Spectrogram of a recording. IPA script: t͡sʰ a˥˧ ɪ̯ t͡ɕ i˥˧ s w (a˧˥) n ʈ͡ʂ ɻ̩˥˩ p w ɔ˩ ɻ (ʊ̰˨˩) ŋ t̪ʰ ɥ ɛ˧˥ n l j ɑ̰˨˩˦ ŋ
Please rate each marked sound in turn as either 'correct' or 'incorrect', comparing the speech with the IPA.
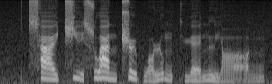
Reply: incorrect: a˥˧, incorrect: ʊ˥˩

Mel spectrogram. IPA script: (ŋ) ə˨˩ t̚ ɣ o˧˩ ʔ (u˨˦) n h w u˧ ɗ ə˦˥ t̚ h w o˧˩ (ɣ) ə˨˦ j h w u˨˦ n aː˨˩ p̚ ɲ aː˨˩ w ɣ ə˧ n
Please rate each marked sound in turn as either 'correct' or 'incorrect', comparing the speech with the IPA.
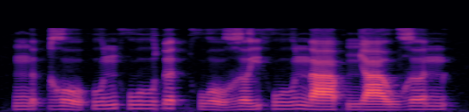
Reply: correct, correct, correct

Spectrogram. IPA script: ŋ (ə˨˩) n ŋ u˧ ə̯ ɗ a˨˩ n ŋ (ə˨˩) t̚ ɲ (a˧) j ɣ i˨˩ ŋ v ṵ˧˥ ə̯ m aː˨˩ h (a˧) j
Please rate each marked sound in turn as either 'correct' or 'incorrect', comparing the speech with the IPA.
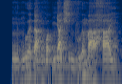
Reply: incorrect: ə̰˧˨, incorrect: ɔ˨˩, correct, correct

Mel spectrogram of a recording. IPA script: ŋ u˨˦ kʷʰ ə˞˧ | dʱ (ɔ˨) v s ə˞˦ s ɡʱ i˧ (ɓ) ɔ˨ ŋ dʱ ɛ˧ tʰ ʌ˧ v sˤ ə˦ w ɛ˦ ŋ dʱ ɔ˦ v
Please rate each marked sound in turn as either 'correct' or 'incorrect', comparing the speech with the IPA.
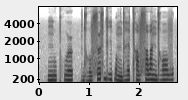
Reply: incorrect: o˨, correct

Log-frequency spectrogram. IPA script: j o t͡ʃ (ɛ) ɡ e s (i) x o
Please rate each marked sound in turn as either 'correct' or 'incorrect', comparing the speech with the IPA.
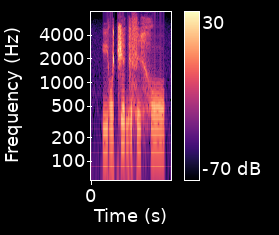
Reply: incorrect: e, correct

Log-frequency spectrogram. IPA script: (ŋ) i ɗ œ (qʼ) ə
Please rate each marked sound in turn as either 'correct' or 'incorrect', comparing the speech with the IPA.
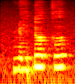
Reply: incorrect: ɳ, incorrect: k

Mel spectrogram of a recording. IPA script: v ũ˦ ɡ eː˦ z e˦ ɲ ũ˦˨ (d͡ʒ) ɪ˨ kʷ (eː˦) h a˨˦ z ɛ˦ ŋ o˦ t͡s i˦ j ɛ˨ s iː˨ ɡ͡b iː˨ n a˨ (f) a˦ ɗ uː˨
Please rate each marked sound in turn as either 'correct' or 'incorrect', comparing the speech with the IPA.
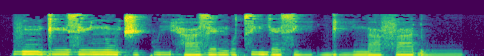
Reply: incorrect: t͡ʃ, incorrect: iː˦, correct

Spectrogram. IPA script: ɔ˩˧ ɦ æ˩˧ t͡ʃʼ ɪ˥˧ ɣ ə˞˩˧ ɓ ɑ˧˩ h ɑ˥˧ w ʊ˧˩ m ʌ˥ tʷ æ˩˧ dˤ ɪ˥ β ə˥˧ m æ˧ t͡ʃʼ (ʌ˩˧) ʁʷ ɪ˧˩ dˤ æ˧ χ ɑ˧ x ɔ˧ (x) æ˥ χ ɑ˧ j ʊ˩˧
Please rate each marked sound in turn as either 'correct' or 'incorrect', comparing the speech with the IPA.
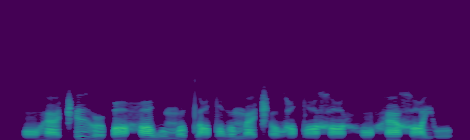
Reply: correct, incorrect: h

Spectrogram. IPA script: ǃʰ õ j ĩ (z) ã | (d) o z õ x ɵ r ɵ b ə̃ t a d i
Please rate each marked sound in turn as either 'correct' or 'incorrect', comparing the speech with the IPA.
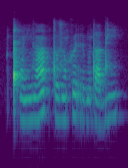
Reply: correct, incorrect: t

